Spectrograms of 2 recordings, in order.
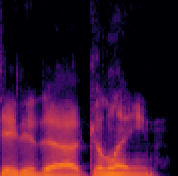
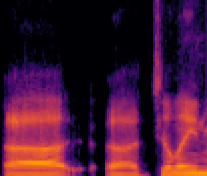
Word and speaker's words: Ghislaine: I think her name is pronounced Ghislaine. No. Really? I think so. Yeah, it's a Ghislaine or Ghislaine. Ghislaine. Ghislaine. That's it. Ghislaine. I pronounce it the French way.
